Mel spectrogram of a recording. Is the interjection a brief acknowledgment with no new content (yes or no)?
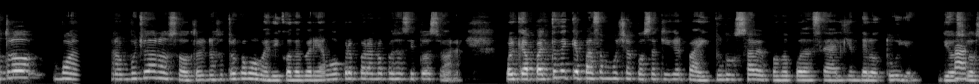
no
